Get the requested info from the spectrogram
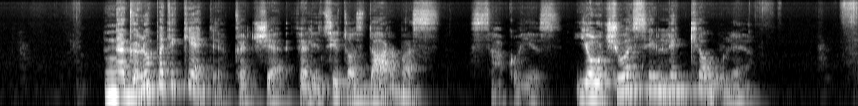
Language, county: Lithuanian, Šiauliai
